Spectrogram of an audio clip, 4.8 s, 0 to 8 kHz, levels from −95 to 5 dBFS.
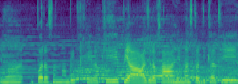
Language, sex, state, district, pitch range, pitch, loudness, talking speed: Chhattisgarhi, female, Chhattisgarh, Jashpur, 210-220 Hz, 215 Hz, -17 LUFS, 165 wpm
